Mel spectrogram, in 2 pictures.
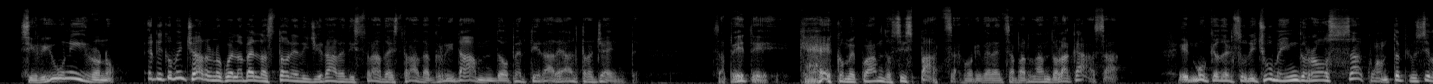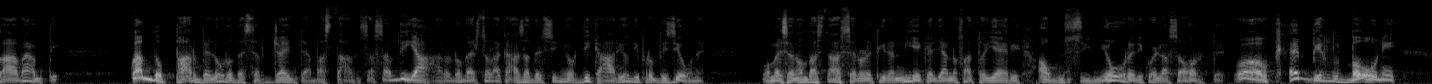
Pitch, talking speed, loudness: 105 Hz, 155 wpm, -33 LUFS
